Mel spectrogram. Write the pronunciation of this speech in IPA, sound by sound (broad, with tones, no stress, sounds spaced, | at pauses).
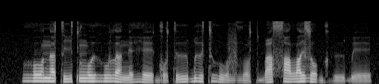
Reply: ɦ oː˥ n ɐ˩ t iː˥ t ŋʷ ɨː˥ ɦ u˥ l ɐ˩ n e˥ ɦ eː˩ ɡ o˩ t ɨː˥ ɓ ɨː˥ t ɦ uː˩ v ðˤ u˩ t ɓ i˥ sˤ e˥ lˠ i˥ z o˩ ɡʱ ɨː˩ ɓ e˩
